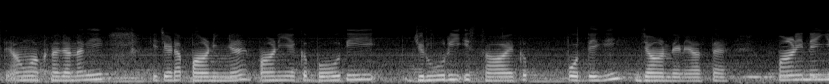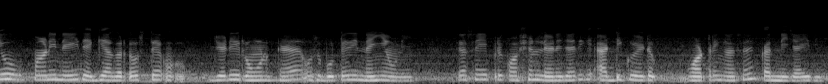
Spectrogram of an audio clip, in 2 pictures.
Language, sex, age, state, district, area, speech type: Dogri, male, 18-30, Jammu and Kashmir, Udhampur, rural, spontaneous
